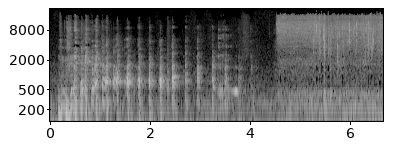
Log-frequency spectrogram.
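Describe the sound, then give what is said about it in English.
Dishes are washed up at a sink: rhythmic sloshing and light clinks in the water for several seconds, then the tap runs in a steady, bright hiss to the end. “Oh, I guess I'll do the washing up then, shall I?”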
